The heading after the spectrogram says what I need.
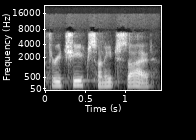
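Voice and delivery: ordinary talk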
